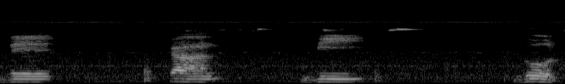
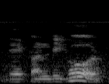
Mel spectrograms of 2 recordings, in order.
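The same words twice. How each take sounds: First: Isolated words with long pauses. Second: Said in the usual way. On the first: Shown as a demonstration. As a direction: dictate one word at a time. Spelling out example while writing.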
